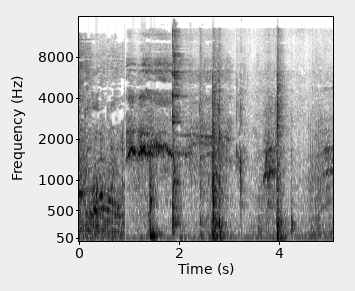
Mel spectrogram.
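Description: A woman screams loudly and wildly close by.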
